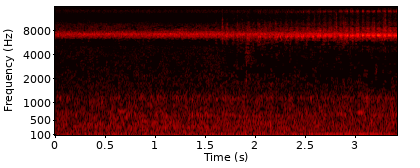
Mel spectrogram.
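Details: Small cricket calling at dusk-free hour as a nature park visit ends, a steady high-pitched shrill trill holding throughout, its pulses becoming louder and more distinctly rhythmic toward the end; faint low background rumble.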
